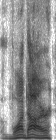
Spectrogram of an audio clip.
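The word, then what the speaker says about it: voir dire: Finished the voadar. So that means Texas. So, because that's Texas, the only place that pronounces it like that.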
